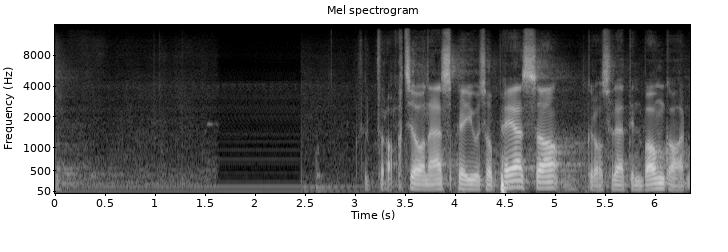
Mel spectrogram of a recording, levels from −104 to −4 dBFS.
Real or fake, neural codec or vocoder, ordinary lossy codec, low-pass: fake; autoencoder, 48 kHz, 128 numbers a frame, DAC-VAE, trained on Japanese speech; none; 14.4 kHz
